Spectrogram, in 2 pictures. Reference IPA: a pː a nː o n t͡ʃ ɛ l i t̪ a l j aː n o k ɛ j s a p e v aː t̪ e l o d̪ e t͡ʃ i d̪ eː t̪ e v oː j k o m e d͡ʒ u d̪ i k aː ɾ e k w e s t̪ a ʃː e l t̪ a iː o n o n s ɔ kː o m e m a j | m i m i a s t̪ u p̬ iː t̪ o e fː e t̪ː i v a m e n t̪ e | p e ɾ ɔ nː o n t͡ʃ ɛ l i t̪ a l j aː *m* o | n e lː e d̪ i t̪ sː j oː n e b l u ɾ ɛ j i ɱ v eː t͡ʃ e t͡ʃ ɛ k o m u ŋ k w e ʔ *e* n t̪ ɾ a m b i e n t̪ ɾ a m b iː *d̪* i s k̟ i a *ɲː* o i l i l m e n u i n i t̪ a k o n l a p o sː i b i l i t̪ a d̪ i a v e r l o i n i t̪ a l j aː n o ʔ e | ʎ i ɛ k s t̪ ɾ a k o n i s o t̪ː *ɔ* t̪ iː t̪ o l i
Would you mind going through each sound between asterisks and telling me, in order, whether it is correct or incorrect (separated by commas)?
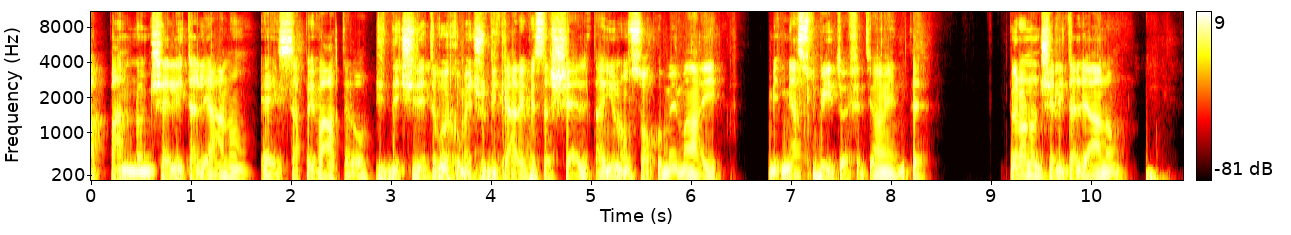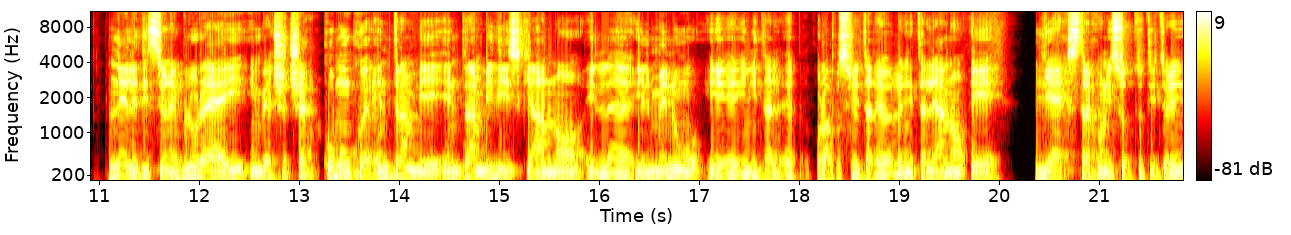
incorrect, correct, correct, incorrect, incorrect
